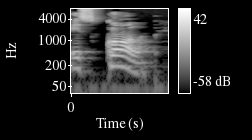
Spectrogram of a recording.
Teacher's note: o có aqui vai ser a sílaba mais forte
